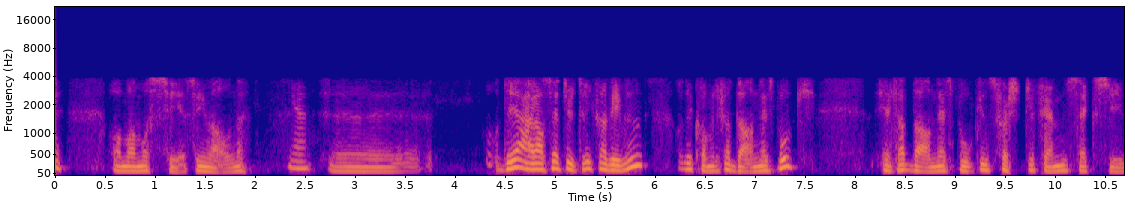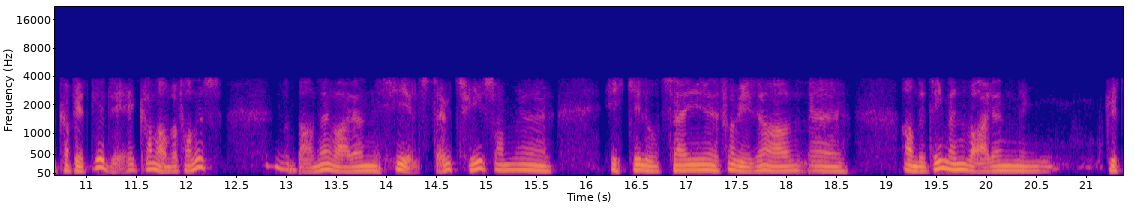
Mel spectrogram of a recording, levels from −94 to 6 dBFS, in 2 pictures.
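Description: A speech recording carried through the G.729 codec at 8 kbit/s throughout, with plainly audible rough, synthetic texture; a spectrogram shows nothing above 4 kHz. VoIP packet loss concealed by the speech codec causes dropouts near 2.51–2.57 s, 4.34–4.44 s (before "det er altså et"), 9.11–9.17 s (before "første fem seks"), 13.08–13.16 s and 18.11–18.37 s, where extrapolated sound, a buzzy tone or coloured noise, fades and leaves smeared, weakened harmonics on the spectrogram.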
